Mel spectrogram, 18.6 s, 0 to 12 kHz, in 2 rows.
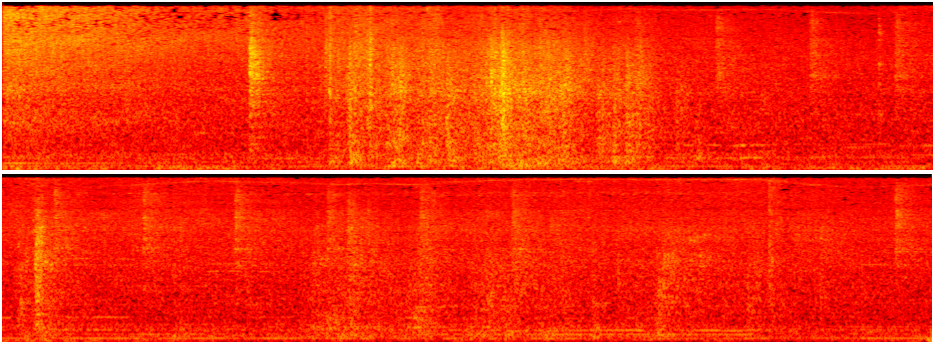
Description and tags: Construction Site Cat 2
Sounds from the construction site.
